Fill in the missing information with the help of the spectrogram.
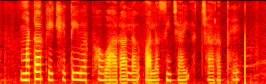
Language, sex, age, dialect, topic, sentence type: Chhattisgarhi, female, 31-35, Northern/Bhandar, agriculture, question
